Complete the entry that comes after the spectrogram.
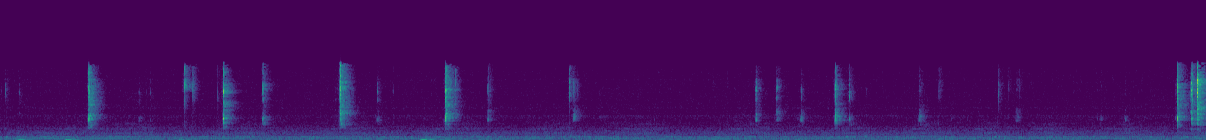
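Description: A solid white bar of soap with a cross-hatched surface is scored with a fine blade tip in short scratching and cutting strokes. Each stroke makes a brief, bright, crisp click or scrape that dies away almost instantly. The strokes are scattered irregularly across the clip against a very quiet background.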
